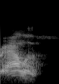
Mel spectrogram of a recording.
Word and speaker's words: aleph: it like an e where you're wrong is that the aleph has no sound at all it's silent well somebody gave it a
